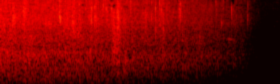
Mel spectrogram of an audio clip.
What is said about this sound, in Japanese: あの雨乞いが聞いたのじゃろうか。聞いたのじゃろう。あれから雨が降り出した。降り出したのはいいが、あれから雨が止まんようになったの。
